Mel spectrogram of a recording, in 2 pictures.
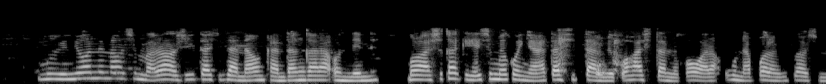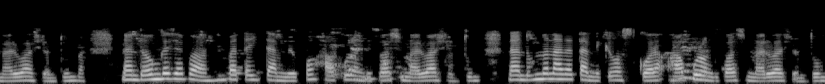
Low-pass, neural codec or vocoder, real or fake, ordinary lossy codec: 5.4 kHz; none; real; MP3, 48 kbps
